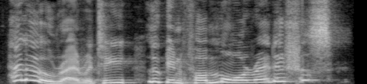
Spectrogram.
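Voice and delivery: a cheerful market mare greeting a regular; Junebug voice. A narrator's reading. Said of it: "she asked".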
